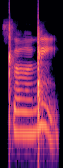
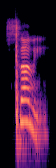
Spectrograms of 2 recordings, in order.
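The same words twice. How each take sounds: First: "sunny" in two beats, SUN, then NY; syllable-by-syllable "sunny"; split into syllables. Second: Said in the usual way. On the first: Shown as a demonstration. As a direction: break "sunny" between its syllables. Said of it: "two syllables". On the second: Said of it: "So let's practice them".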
